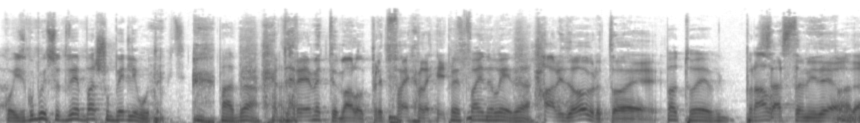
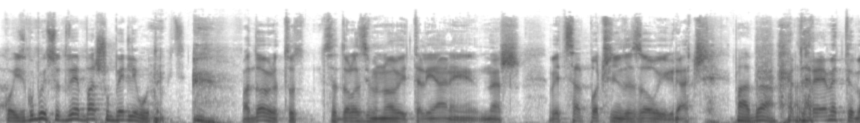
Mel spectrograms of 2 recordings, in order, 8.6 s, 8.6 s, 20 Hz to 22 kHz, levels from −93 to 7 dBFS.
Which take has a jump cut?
first; 2 cuts; at 2.1 s, 6.8 s

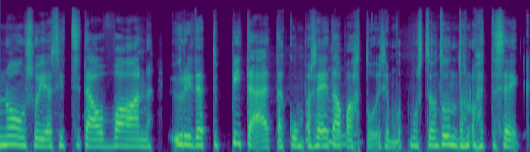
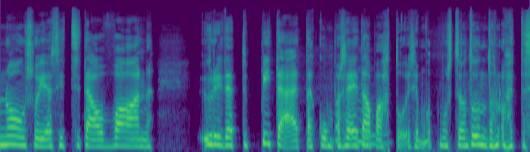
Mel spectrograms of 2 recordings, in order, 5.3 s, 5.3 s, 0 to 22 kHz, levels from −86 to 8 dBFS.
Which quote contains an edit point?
first; 1 cut; at 1.6 s

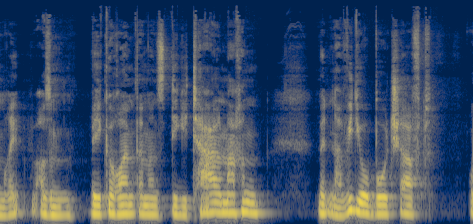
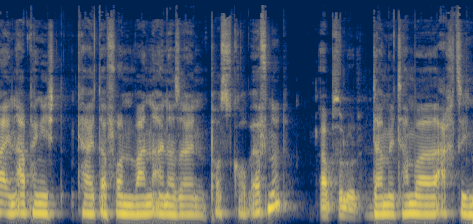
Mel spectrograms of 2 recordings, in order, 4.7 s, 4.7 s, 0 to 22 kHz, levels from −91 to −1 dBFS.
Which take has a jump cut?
second; 1 cut; at 3.1 s

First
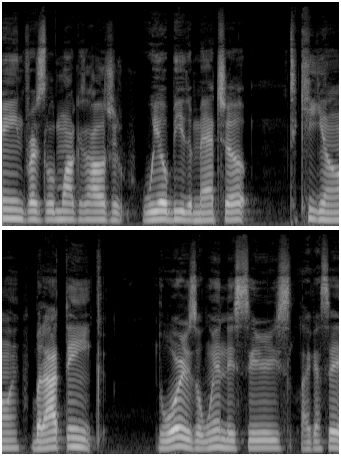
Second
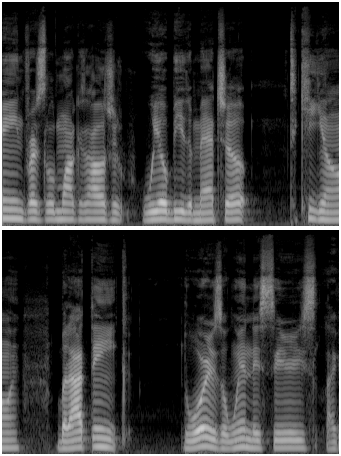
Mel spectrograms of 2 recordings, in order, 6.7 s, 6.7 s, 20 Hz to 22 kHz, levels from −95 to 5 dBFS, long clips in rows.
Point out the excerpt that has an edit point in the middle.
first; 1 cut; at 3.6 s

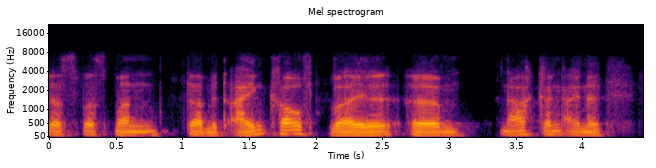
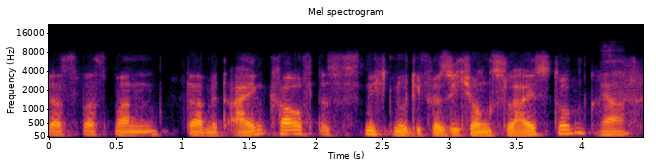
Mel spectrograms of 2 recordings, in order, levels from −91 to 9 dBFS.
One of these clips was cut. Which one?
first; 2 cuts; at 2.0 s, 3.4 s

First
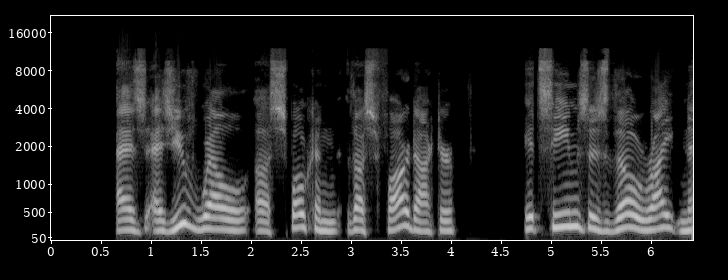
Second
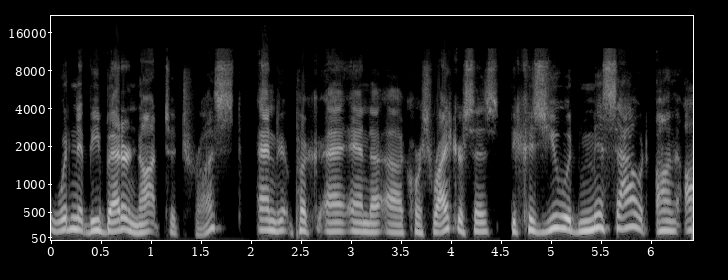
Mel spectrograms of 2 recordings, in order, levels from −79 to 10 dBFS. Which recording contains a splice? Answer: second; 2 cuts; at 2.0 s, 4.5 s

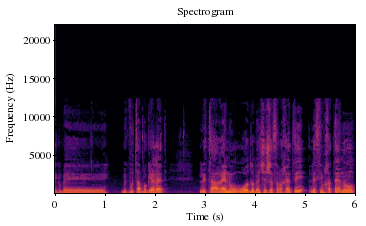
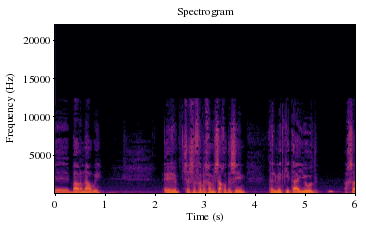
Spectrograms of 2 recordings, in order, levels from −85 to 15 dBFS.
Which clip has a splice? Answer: second; 1 cut; at 2.5 s

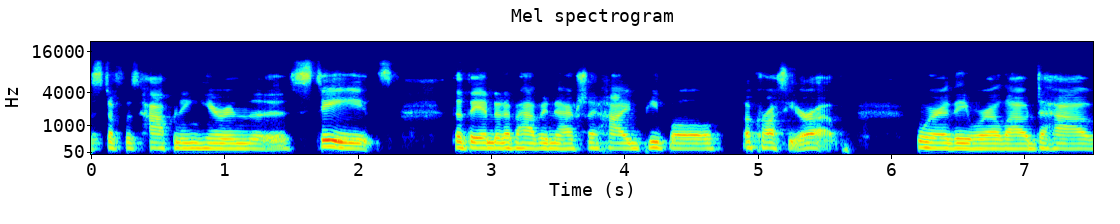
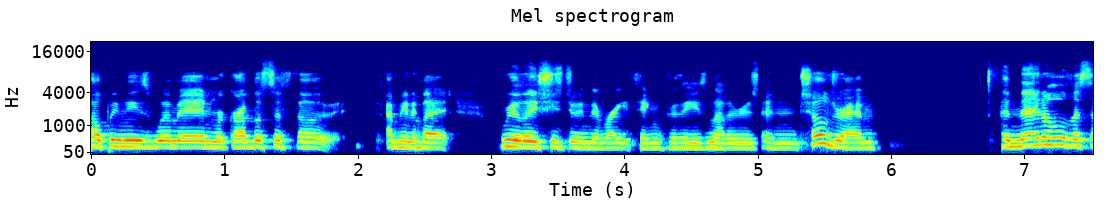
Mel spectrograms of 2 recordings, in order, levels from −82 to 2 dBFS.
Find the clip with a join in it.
second; 2 cuts; at 2.4 s, 5.0 s

